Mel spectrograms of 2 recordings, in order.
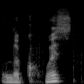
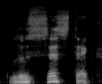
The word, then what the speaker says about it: leucistic: And there's a black hybrid mallard and a brown lequist leucistic I almost said it wrong.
